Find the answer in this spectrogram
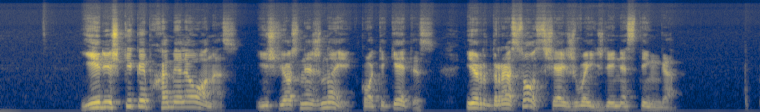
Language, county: Lithuanian, Šiauliai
